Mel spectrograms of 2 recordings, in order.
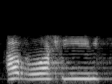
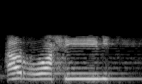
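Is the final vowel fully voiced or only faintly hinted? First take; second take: faint; faint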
